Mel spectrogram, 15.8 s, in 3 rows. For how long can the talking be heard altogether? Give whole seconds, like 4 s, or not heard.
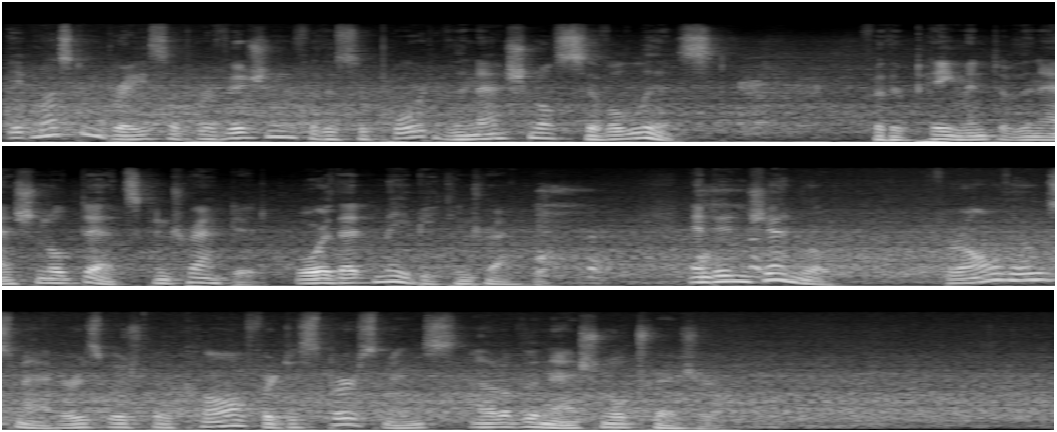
14 s.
